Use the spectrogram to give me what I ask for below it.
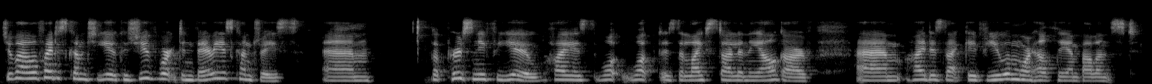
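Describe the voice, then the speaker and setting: A woman's voice: mid-range voice, moderate pace, sharp tone. A woman from Ireland, moderating a webinar panel in a chatty, conversational way. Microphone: video call.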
